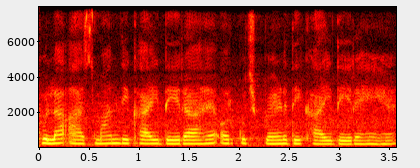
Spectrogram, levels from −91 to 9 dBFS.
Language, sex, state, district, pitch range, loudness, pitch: Hindi, female, Bihar, Saharsa, 200-220 Hz, -17 LUFS, 210 Hz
